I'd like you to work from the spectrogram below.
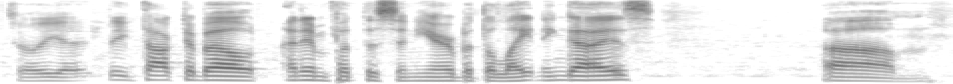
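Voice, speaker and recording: A man co-hosting a casual gaming podcast, telling stories from his notes in an animated, chuckling way. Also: medium pitch, moderate pace, clear, resonant tone, no room sound. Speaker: podcast co-host.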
